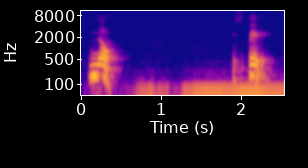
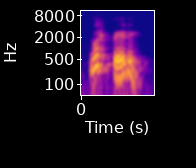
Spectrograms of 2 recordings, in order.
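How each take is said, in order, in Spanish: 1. Hay una pausa después de 'No'. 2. Se lee de corrido, sin pausa. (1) "voy a hacer la pausa donde está la coma" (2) "voy a leer corrido donde no está"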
